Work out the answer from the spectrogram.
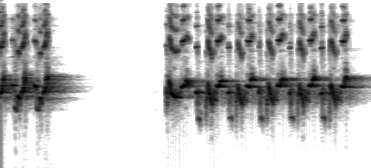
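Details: Yellow-vented bulbul lure song for making other bulbuls respond: a short buzzy chattering phrase, a second of silence, then a longer rich, rapid, slightly harsh run of warbled notes.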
